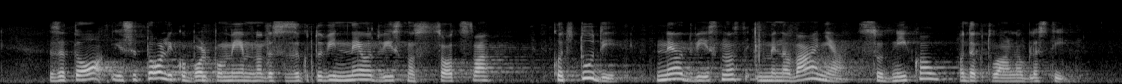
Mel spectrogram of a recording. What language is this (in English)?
Slovenian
